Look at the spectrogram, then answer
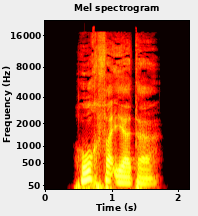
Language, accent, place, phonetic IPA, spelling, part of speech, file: German, Germany, Berlin, [ˈhoːxfɛɐ̯ˌʔeːɐ̯tɐ], hochverehrter, adjective, De-hochverehrter.ogg
- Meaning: inflection of hochverehrt: 1. strong/mixed nominative masculine singular 2. strong genitive/dative feminine singular 3. strong genitive plural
